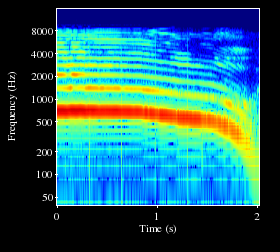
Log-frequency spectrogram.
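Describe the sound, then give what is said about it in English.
A dog howls along with a person: one long, loud, tonal howl that holds a steady pitch for most of its length, then slides downward and fades at the end. “I think my dog just started howling with you a lot.”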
